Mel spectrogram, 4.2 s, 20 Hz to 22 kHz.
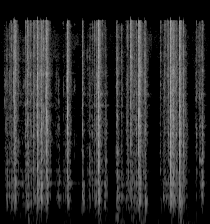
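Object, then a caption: Metal portable typewriter keys. Fingertips type steadily on the keys of a vintage teal metal Underwood Olivetti Lettera 22 portable typewriter with paper loaded. The result is a quick run of sharp, bright clacks with short, dry decays and a tone around 920 Hz, in uneven bursts separated by brief pauses.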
